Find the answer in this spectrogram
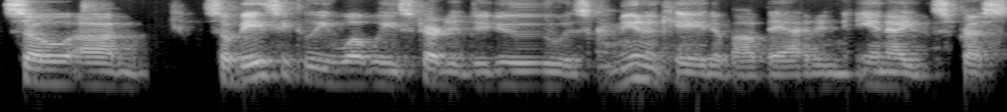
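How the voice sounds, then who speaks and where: A man talks at a fairly quick pace with an unremarkable speaking voice. His pitch sits in the medium range and varies in an ordinary way. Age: 50s. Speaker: fitness coach. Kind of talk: casual interview.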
